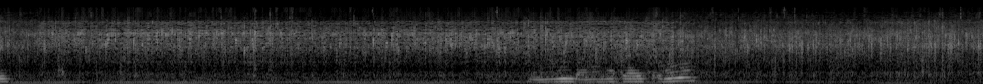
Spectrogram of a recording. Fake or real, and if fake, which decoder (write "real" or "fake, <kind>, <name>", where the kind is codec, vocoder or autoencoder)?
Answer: real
